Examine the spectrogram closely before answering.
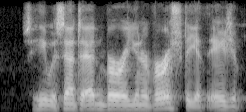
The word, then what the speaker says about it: Edinburgh: That's how you pronounce that, Edinburgh, Scotland, in 1711.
